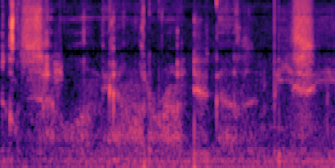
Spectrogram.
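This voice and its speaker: A man is whispering at a fairly slow pace. Noticeable background noise sits behind him. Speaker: ASMR creator / host. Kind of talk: ASMR fact reading. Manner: whispered, soft-spoken.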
